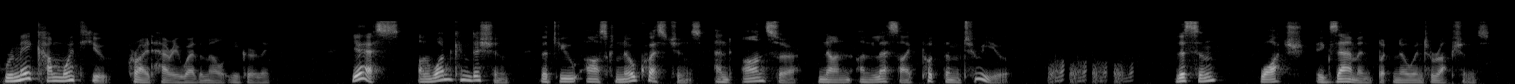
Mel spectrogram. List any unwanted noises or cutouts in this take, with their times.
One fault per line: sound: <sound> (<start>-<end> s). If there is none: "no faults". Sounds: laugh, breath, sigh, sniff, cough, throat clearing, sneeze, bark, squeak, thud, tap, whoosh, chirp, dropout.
sound: laugh (10.5-11.3 s)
